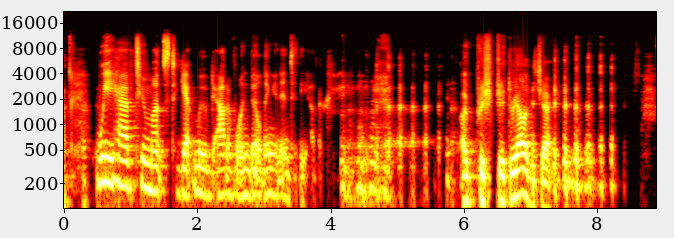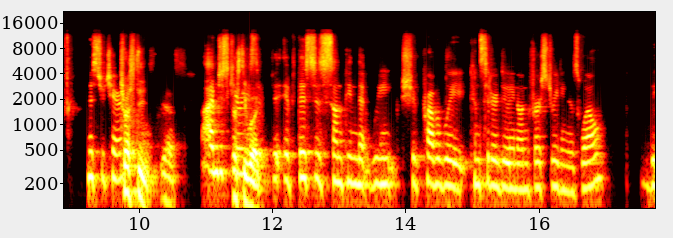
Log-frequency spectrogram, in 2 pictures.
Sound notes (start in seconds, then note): 4.1 laughter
